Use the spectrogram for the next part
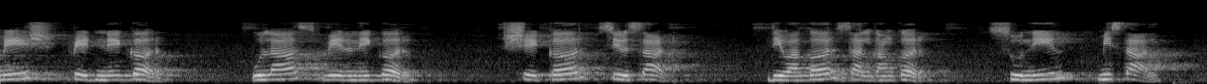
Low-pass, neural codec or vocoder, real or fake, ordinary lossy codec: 7.2 kHz; none; real; AAC, 32 kbps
